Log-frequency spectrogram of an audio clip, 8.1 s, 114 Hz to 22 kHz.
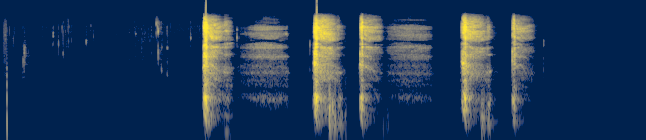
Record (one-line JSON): {"three_cough_length": "8.1 s", "three_cough_amplitude": 30935, "three_cough_signal_mean_std_ratio": 0.19, "survey_phase": "beta (2021-08-13 to 2022-03-07)", "age": "45-64", "gender": "Female", "wearing_mask": "No", "symptom_fatigue": true, "smoker_status": "Current smoker (e-cigarettes or vapes only)", "respiratory_condition_asthma": false, "respiratory_condition_other": false, "recruitment_source": "REACT", "submission_delay": "1 day", "covid_test_result": "Negative", "covid_test_method": "RT-qPCR", "influenza_a_test_result": "Negative", "influenza_b_test_result": "Negative"}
